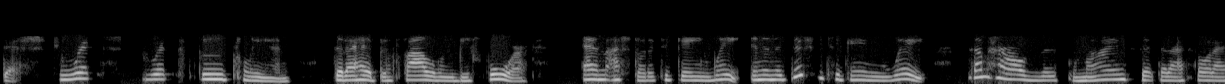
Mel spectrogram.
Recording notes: from the 100 Pounders Phone Meeting, 4/22/23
